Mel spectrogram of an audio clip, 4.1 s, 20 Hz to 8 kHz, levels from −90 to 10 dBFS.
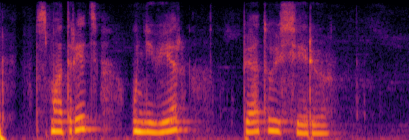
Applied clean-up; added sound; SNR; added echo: none; none; none; none.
